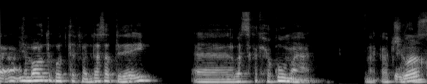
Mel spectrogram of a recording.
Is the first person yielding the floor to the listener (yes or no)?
no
